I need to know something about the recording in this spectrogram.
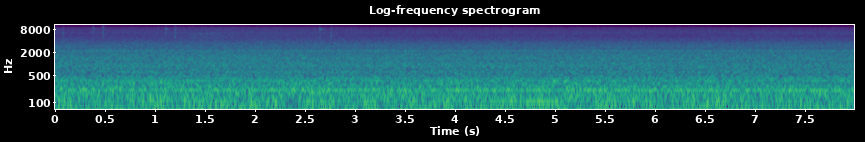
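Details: Asus laptop CPU cooling fan: constant loud airy whoosh with faint steady whir, no pitch change; fan running noisily.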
